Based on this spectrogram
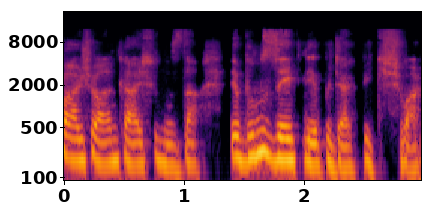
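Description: A somewhat breathy woman with a dark, mellow tone, speaking at a fairly quick pace, in a dry, close sound with no echo over a quiet background. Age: 50s. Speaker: cosmetics educator and network marketer. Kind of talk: sales pitch.

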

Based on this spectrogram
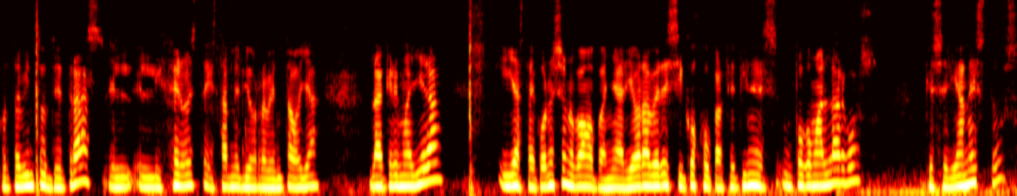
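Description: A man talks at a fairly quick pace with ordinary pitch variation and very even loudness. The sound is dry with no echo, over light background noise. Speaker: runner vlogger. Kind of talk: casual vlog chat. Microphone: phone near.

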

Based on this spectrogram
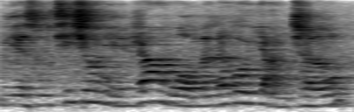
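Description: A woman's voice carries strong room echo over light background noise. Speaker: music teacher. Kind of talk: church prayer and announcement. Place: church. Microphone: pa.

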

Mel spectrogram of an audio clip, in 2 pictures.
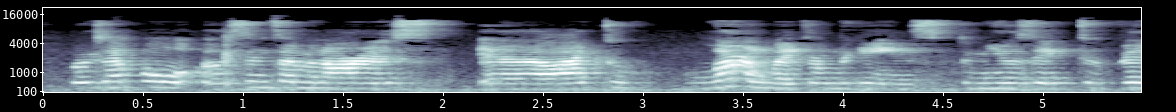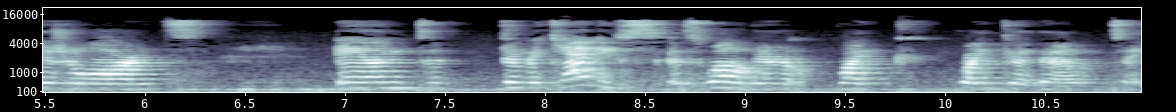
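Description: A woman speaks in a high pitch with a bright, sharp tone and fairly even intonation. Her moderate pace comes through audible room echo and light background noise. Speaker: student. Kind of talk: casual chat. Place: office. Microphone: webcam.

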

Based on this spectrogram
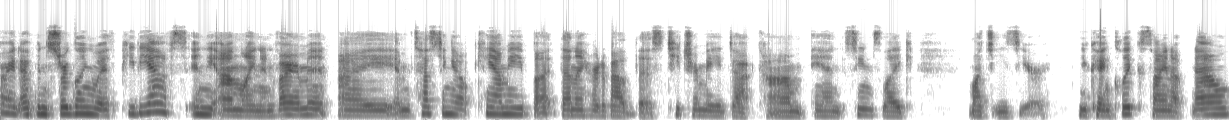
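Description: A woman speaks with a bright, sharp tone against a quiet background. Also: ordinary pitch variation, moderate pace. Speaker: teacher. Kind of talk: tutorial. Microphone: webcam.

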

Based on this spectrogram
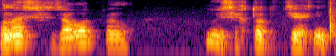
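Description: A man's voice over a quiet background. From Rostov region, Russia. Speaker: film director and writer, former Gulag prisoner. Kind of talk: interview answer. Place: home room.

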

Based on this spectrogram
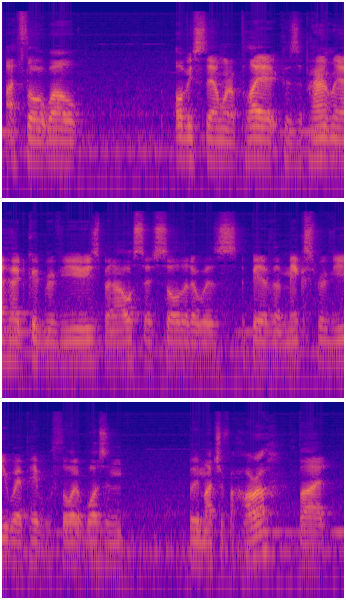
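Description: A man at a very fast pace with fairly low pitch, fairly even intonation and noticeable background noise. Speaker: gaming youtuber. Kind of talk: casual vlog chat. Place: home room. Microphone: webcam.

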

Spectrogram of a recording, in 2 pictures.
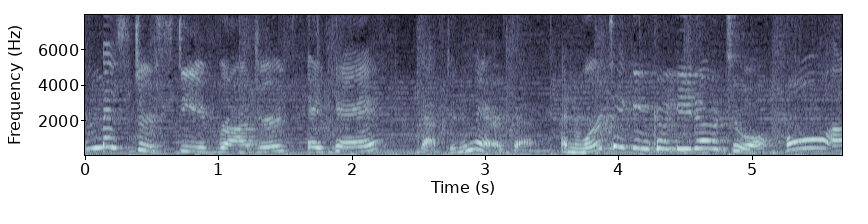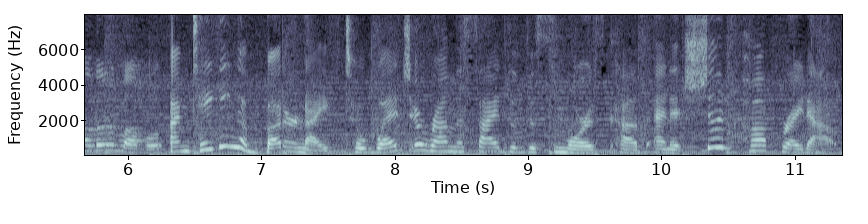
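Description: A woman at a moderate pace with hardly any pauses, clear music playing in the background. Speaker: baking show host. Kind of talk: baking tutorial host reel. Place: kitchen.

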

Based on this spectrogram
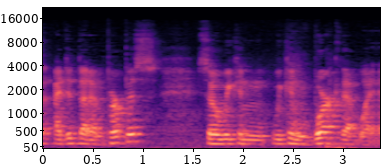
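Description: In a room with audible echo, a man speaks at a medium pitch. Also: ordinary pitch variation, moderate pace.

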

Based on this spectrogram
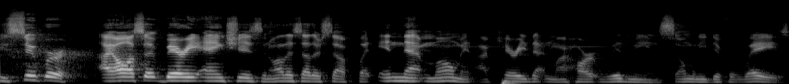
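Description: Bright and sharp, the man's fairly high voice moves with big swings in loudness and hardly any pauses. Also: ordinary pitch variation, moderate pace. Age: 40s. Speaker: psychologist and counselor. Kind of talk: conference talk. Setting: stage with audience. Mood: heartfelt, emotional storytelling. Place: stage. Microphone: handheld.

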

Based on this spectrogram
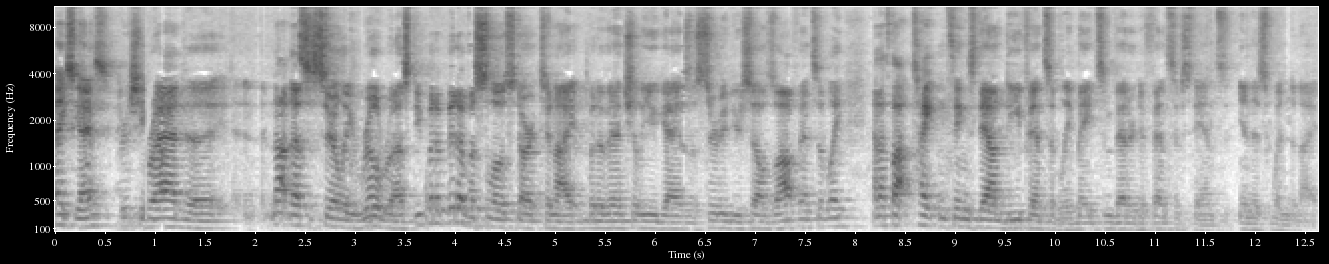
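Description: A man with a fairly low pitch speaks at a fairly quick pace, using ordinary pitch variation and a fairly bright tone, with audible room echo.

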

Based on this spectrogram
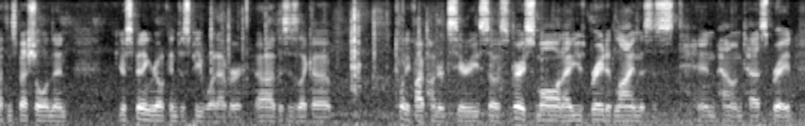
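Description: With long, frequent pauses, a man speaks in a very deep, low pitch and a monotone, flat intonation over noticeable background noise. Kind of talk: tutorial. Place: waterside. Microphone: camera far.

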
